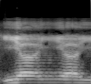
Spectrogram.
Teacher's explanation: 야라는 모음은 이에서 시작해서 아로 끝나요. · 이 야는 턱이 점점 아래로 움직이면서 나는 이중 모음이 되겠습니다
